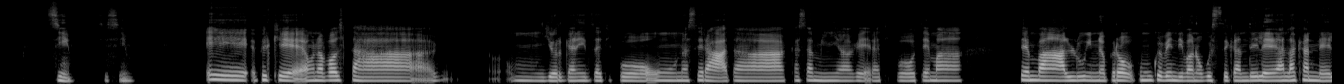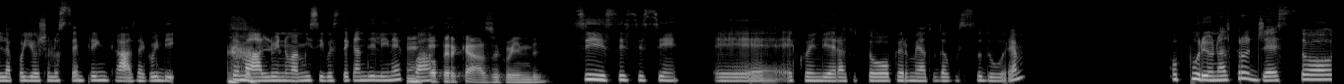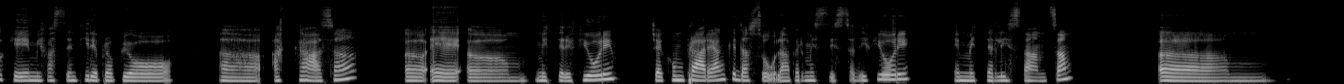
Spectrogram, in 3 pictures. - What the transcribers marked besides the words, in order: in English: "Halloween"; in English: "Halloween"; chuckle; "proprio" said as "propio"; "cioè" said as "ceh"
- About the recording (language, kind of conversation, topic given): Italian, podcast, C'è un piccolo gesto che, per te, significa casa?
